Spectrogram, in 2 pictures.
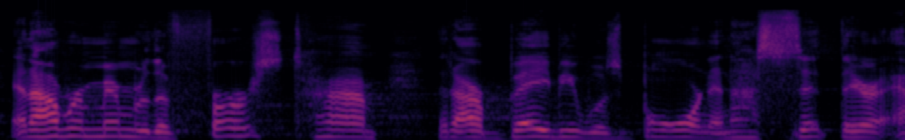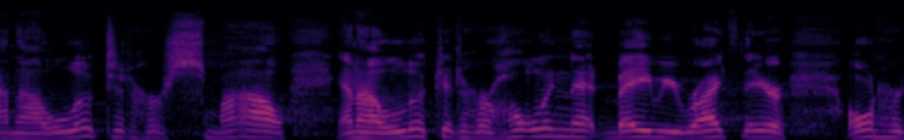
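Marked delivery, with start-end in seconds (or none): none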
